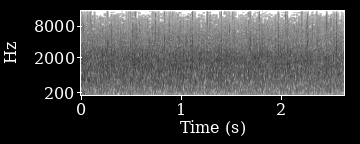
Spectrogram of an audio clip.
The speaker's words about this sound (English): The Lord Jesus Christ is coming back to this earth someday. That's the prediction of his return. That's a good thing to clap about. Amen.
